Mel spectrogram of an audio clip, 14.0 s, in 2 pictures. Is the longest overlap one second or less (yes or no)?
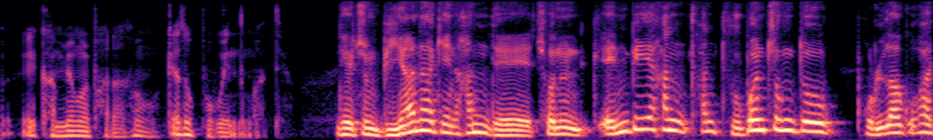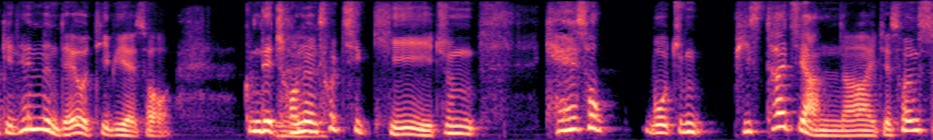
yes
